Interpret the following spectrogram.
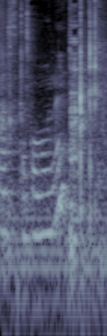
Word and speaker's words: mascarpone: Mascarpone, to pronounce it as a real Italian, and maybe you have noticed that both of us, we have this strong R, which means we are, in our languages, accustomed to pronouncing this R.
